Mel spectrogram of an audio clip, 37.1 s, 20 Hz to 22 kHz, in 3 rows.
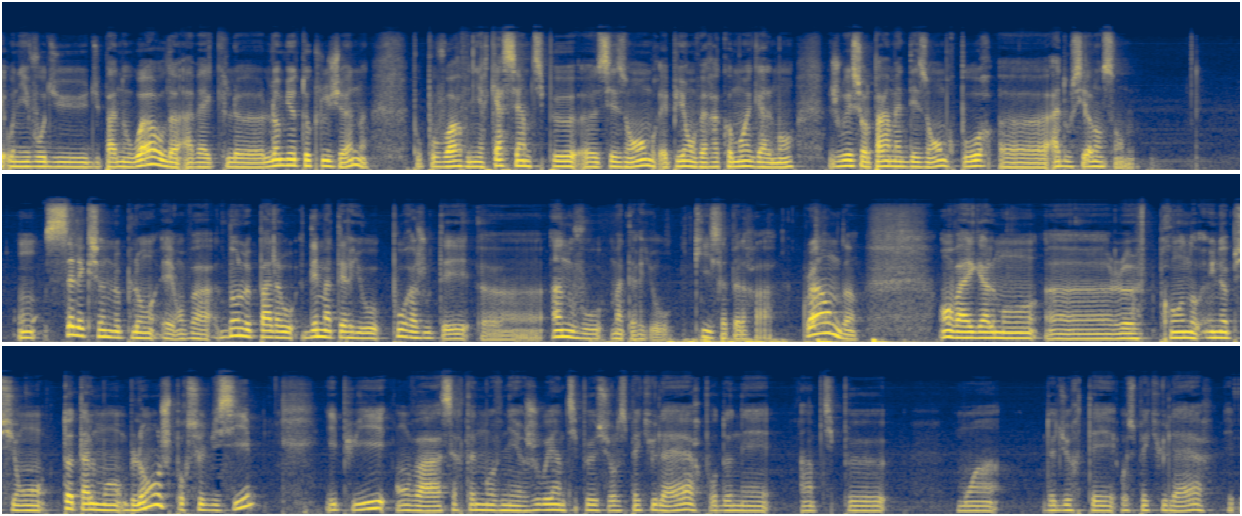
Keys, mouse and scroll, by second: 11.9 right click, 13.5 click, 15.9 click, 17.1 click, 20.7-22.0 scroll down 4, 22.0 click, 22.0-22.7 scroll down 1, 23.1 click, 25.5-26.1 scroll down 3, 27.8-29.0 scroll up 5, 29.0 scroll up 1, 30.7 click, 36.7 click.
